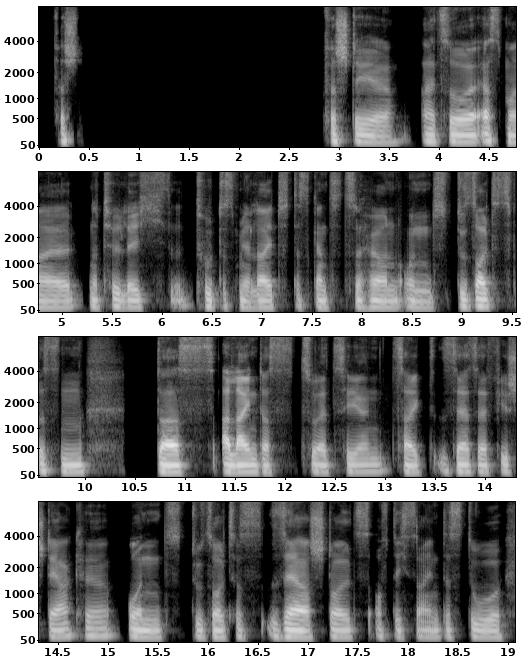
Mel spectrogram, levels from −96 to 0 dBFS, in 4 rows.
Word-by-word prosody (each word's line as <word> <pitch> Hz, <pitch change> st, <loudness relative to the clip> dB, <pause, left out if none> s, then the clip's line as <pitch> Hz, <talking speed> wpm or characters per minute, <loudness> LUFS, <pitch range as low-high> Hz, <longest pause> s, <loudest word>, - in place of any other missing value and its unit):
Verst -, -, -4 dB, 2.4 s
Verstehe. 90 Hz, -3 st, 0 dB, 0.2 s
Also, 100 Hz, -1 st, +2 dB
erstmal: 95 Hz, -3 st, +1 dB
Natürlich, 95 Hz, -1 st, -2 dB
äh, -, -, -8 dB
tut 100 Hz, -2 st, -3 dB
es 100 Hz, -, -8 dB
mir 90 Hz, -4 st, -1 dB
leid, 95 Hz, +1 st, -1 dB
das -, -, -8 dB
Ganze 95 Hz, -1 st, -3 dB
zu -, -, -3 dB
hören. 95 Hz, -1 st, +1 dB
Und 85 Hz, -3 st, -4 dB
du 100 Hz, -, +3 dB
solltest 100 Hz, 0 st, +2 dB
wissen, 100 Hz, -3 st, 0 dB, 0.7 s
dass 95 Hz, -1 st, +6 dB
allein 100 Hz, -1 st, +7 dB
das 95 Hz, -1 st, -3 dB
zu -, -, -3 dB
erzählen 100 Hz, +2 st, -2 dB
zeigt 95 Hz, -3 st, -1 dB
sehr, 105 Hz, -2 st, +1 dB
sehr 95 Hz, 0 st, -1 dB
viel 100 Hz, +1 st, -5 dB
Stärke 110 Hz, +3 st, -3 dB
und 95 Hz, -2 st, 0 dB
du 100 Hz, -, -3 dB
solltest 95 Hz, +1 st, -3 dB
sehr 100 Hz, -3 st, +5 dB
stolz 95 Hz, 0 st, -2 dB
auf 100 Hz, +2 st, -10 dB
dich 95 Hz, -1 st, -7 dB
sein, 95 Hz, -1 st, -4 dB
dass 100 Hz, 0 st, -6 dB
du 95 Hz, -2 st, -1 dB
95 Hz, 120 wpm, -24 LUFS, 95-100 Hz, 2.4 s, allein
